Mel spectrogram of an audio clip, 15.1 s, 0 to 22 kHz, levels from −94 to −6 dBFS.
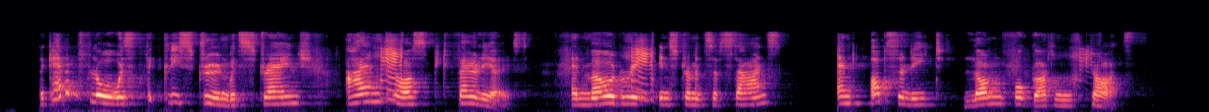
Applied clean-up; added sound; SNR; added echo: neural mask model DeepFilterNet 3.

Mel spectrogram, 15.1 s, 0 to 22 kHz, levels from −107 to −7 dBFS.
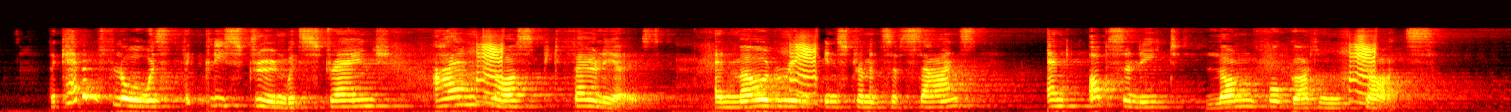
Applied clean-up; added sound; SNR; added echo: none; Breathing; 3 dB; reverberation time 2.7 s.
